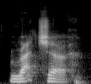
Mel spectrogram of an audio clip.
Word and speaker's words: Racha: grape variety grown in Racha, I believe is the pronunciation. I could be wrong. Is it Racha? Could be Racha, which is R-A-C-H-A or R-A-T-C-H-A, depending on where you're reading it.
